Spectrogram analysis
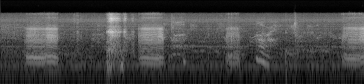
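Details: Pomeranian dog sleeping: rhythmic tonal, honking snores about every two seconds, with one snort; snoring.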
